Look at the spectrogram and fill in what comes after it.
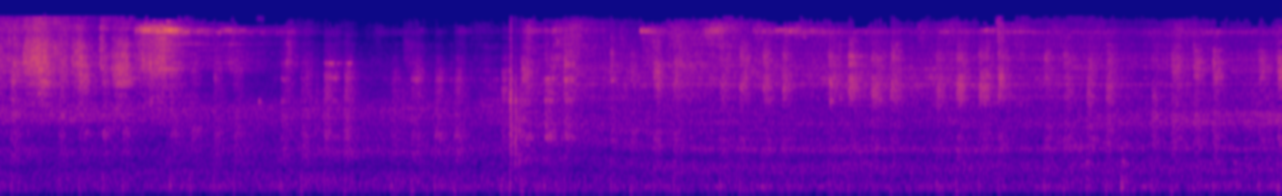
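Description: Freight train of loaded open coal wagons rolling along: a steady rumble and rattle of steel wheels on the rails, with many quick clicks and one sharper knock about five seconds in.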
